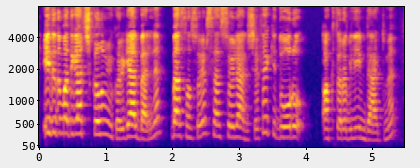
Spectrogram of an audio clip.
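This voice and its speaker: A woman from Turkey telling a story casually to her vlog audience, animated, her voice getting loud when she is upset. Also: fairly high pitch, very fast. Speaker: vlogger.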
